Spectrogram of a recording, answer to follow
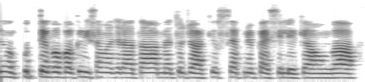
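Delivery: normal talking voice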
